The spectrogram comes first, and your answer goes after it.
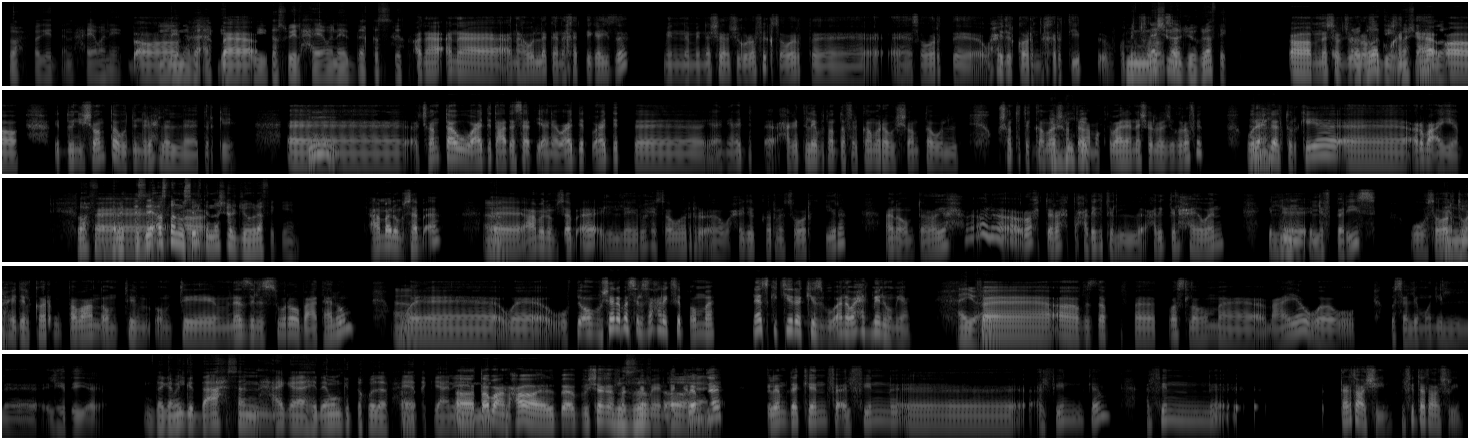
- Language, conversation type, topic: Arabic, podcast, إيه هي هوايتك المفضلة وليه؟
- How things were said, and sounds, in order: tapping; in English: "National Geographic"; laughing while speaking: "جميل جدًا"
